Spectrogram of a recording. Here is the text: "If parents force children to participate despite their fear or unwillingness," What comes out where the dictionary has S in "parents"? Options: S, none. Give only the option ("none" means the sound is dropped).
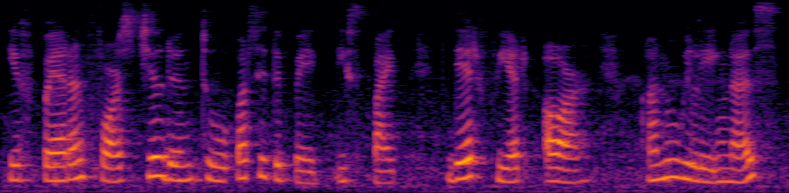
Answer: none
